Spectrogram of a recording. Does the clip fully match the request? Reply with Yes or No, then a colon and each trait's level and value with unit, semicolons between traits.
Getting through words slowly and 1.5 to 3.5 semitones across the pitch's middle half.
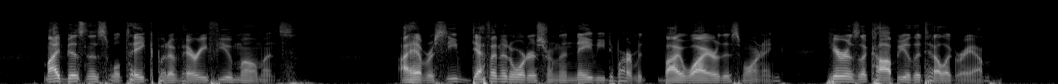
No: average, 165 wpm; average, 2.8 semitones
